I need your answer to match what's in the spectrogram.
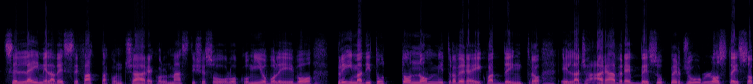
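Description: A man voicing a sly, placid tinker who answers in a slow, mocking way. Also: mid-range voice, a bit bright, no echo. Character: sly placid male tinker inside a jar.

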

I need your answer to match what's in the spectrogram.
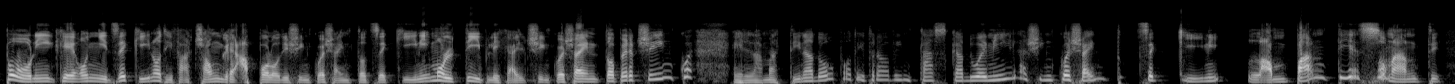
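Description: A man voicing a sly, flattering male fox who talks smoothly to win someone over. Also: medium pitch, unhurried, no echo, lo-fi sound. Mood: coaxing. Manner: persuasive, coaxing storyteller delivery.

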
